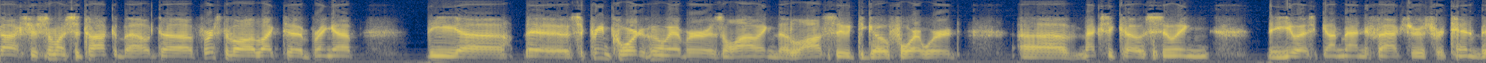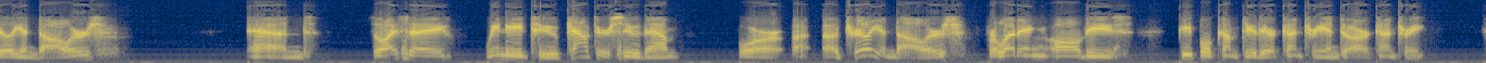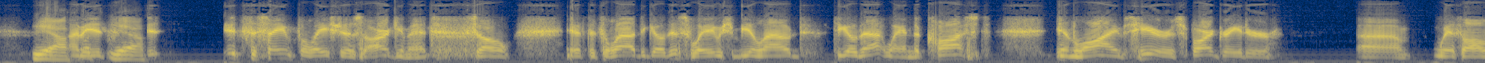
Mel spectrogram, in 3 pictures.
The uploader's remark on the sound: Opens phone lines for callers.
